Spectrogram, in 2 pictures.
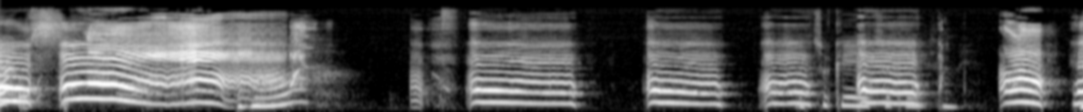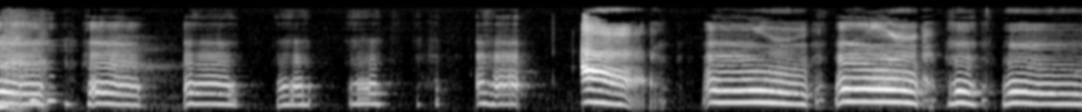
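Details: Young infant, annoyed by hiccups, fussing with high-pitched cries in short bursts separated by brief pauses.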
